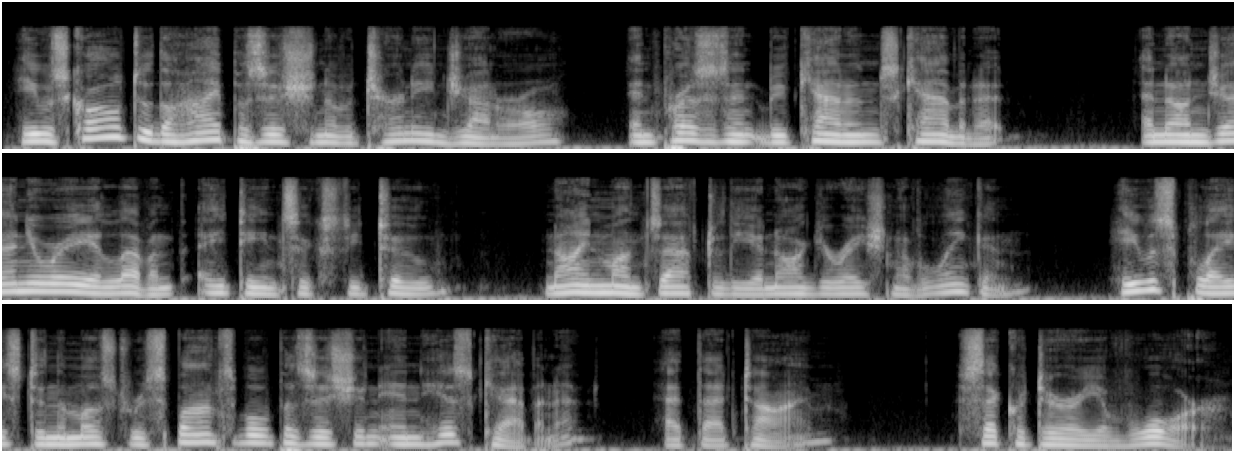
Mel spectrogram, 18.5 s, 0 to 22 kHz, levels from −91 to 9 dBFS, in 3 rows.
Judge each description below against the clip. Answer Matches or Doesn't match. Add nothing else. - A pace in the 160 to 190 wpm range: Doesn't match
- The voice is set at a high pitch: Doesn't match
